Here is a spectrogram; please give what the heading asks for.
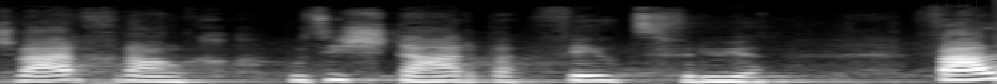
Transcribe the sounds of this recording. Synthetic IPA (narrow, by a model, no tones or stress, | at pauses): ʃʋæːɾχɾɑŋkχ | usiːʃtæːɾbəfɪːlt͡sfɾyːə | fæl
